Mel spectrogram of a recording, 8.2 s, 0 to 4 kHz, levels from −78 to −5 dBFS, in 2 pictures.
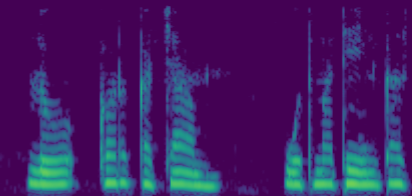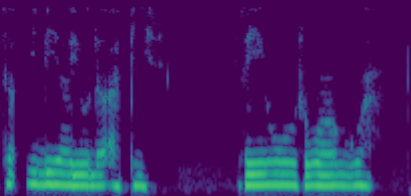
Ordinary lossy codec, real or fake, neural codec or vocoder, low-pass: none; real; none; 3.6 kHz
